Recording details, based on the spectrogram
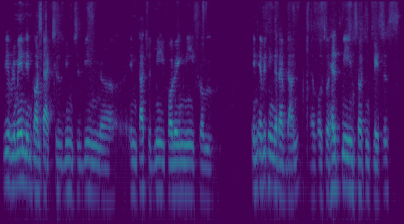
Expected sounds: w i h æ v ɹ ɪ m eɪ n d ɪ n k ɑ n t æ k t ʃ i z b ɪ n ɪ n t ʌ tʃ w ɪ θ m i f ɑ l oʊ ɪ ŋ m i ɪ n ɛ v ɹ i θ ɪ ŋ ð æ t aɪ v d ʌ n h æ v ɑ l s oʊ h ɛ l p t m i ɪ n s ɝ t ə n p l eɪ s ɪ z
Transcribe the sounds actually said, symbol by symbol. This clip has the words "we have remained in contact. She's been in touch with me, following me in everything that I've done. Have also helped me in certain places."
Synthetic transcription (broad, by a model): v i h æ v ɹ ɪ m eɪ n d ɪ n k ɑ n t æ k t ʃ i z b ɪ n ɪ n t ʌ tʃ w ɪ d m i f ɑ l oʊ ɪ ŋ m i ɪ n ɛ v ɹ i t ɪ ŋ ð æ t aɪ v d ʌ n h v ɑ l s oʊ h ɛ l p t m i ɪ n s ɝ t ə n p l eɪ s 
